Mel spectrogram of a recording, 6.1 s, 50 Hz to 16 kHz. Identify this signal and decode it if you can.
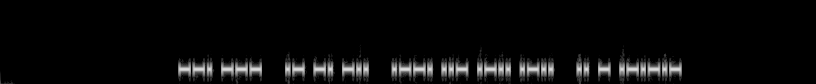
Morse code, heard as a keyed tone, about 42 wpm, 700 Hz. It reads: GO AND PULL IT.
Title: Sentences from Top 1000 Words - Review Part 2 - 45wpm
